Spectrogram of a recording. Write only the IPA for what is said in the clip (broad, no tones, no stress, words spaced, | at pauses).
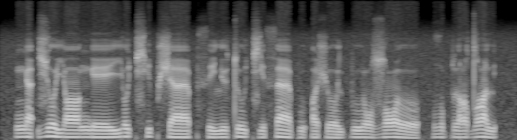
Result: ŋæʔʑo jɒːŋeː jot͡ɕʰipʃæːp θilʲutu t͡ɕiθæ puʔɒʃoːlʲpuː zˤoː | ðˤoplædˤil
